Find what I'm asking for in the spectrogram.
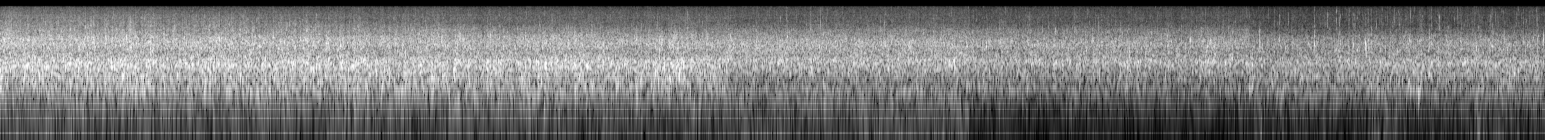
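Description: A river rushes steadily beneath the Clarens bay viaduct, heard from down in the riverbed as a loud broadband roar of flowing water that eases slightly halfway through and continues unbroken.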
